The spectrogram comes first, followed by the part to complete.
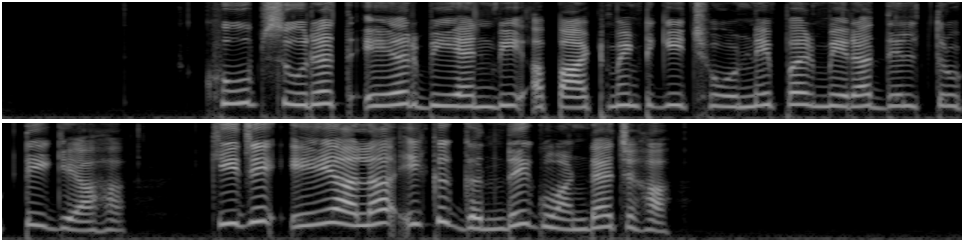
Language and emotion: Dogri, sad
